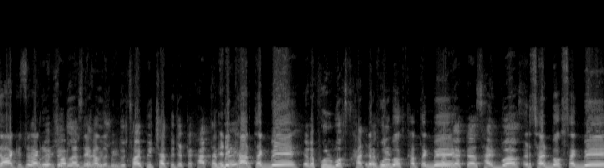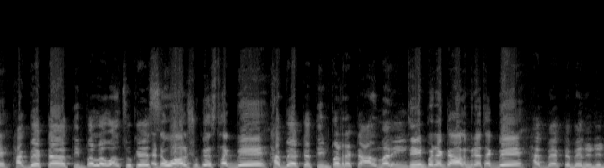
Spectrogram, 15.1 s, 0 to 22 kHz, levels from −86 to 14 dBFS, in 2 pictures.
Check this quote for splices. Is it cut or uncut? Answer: cut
